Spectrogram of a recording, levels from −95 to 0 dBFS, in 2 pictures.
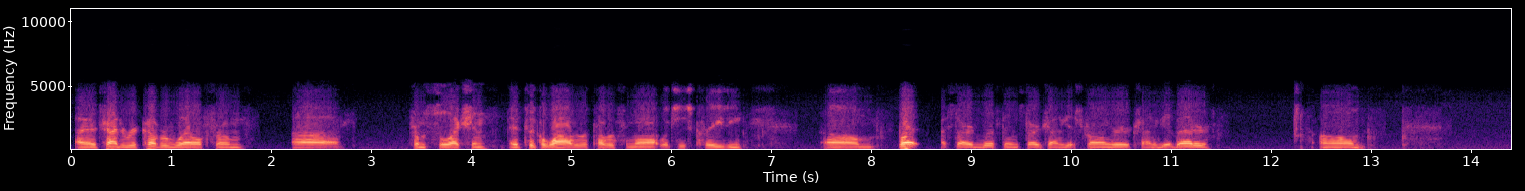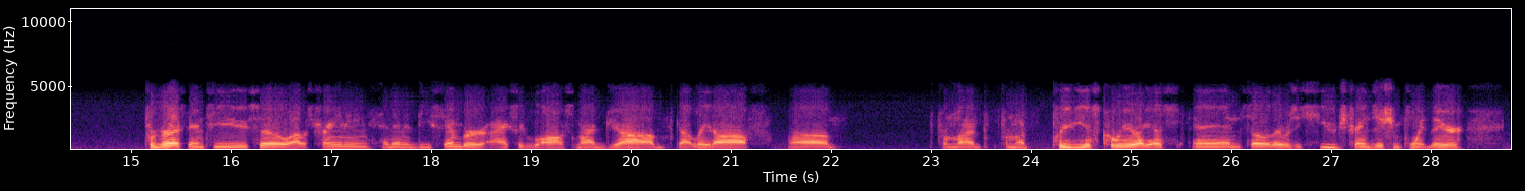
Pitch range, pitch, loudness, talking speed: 105-125 Hz, 110 Hz, -21 LUFS, 150 wpm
